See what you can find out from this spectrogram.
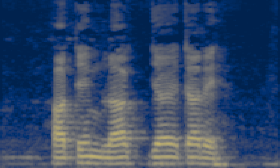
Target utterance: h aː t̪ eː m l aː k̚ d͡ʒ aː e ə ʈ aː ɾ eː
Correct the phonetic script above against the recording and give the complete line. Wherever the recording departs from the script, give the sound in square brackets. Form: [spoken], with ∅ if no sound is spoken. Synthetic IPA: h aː t̪ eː m l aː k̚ d͡ʒ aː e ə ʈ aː ɾ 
